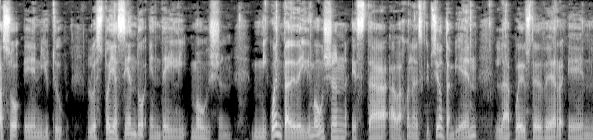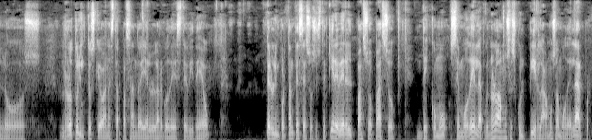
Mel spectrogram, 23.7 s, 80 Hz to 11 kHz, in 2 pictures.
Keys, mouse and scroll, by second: 1.9 middle click, 2.3 middle click, 3.1 middle click, 3.6-6.1 ctrl+drag, 6.2 ctrl+middle click, 6.9 ctrl+shift+middle click, 7.6-9.5 ctrl+drag, 9.7 ctrl+middle click, 10.3 ctrl+click, 10.3 ctrl+right click, 11.0 shift+middle click, 11.7-14.8 ctrl+drag, 14.9 ctrl+middle click, 15.4-16.0 ctrl+scroll up 1, 16.0-20.3 ctrl+drag, 20.3 middle click, 21.1 ctrl+scroll up 1, 21.3-23.0 ctrl+drag, 23.0-23.5 ctrl+scroll up 1, 23.5-23.7 ctrl+drag.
